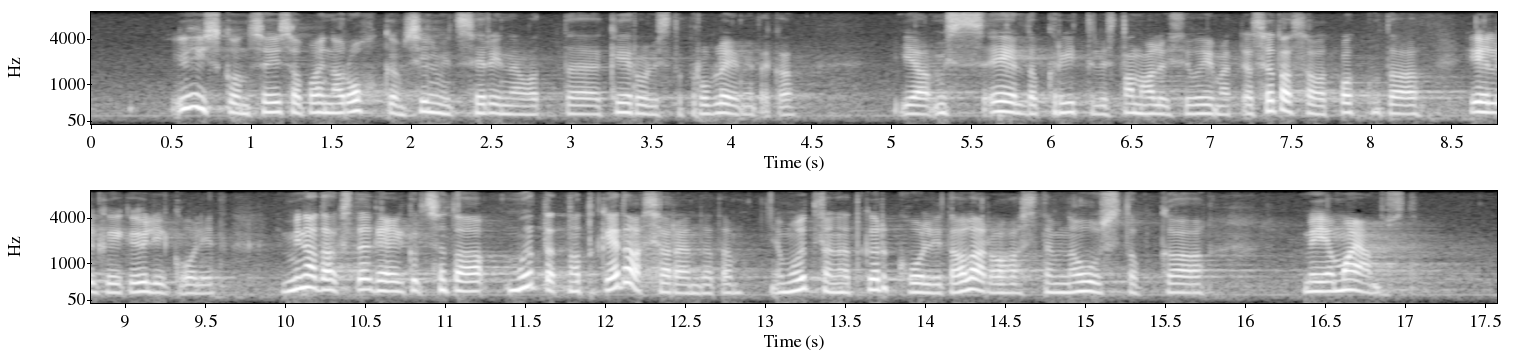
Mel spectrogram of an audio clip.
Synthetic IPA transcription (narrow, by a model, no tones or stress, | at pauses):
yɦisko̞nd̪se̞jsɑb̥ɑjnːɑɾo̞hke̞msilmit̪se̞ɾine̞vɑt̪ːˑe̞ke̞ːɾulist̪e̞pro̞ble̞ːmid̪̥e̞ɡ̥ɑ | jɑmise̞ːld̪ɑb̥̚kriːt̪ːˑilist̪ɑnɑlyːsivɤjmet̪ːˑjɑse̞d̪̥ɑsɑːvɑd̪̥̚pɑkːud̪̥ɑe̞ːlkɤjɡe̞ylʲiko̞ːlʲid̪̥ | minɑt̪ɑɦɑkst̪eɡe̞likult̪se̞d̪̥ɑmɤt̪ːˑe̞t̪ːˑnɑt̪ːu̥kːˑee̞d̪̥ɑsiɑɾe̞nd̪ɑd̪̥ɑjɑmɑyt̪ˑle̞net̪ːkɤrkːo̞ːlʲid̪̥eɑlɑɾɑɦɑst̪ɑmineo̞ɦust̪ɑb̥kɑ | me̞je̞mɑjɑnd̪̥u̥st̪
